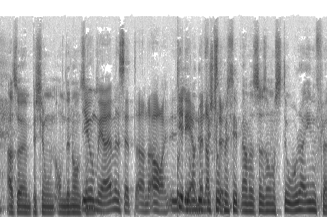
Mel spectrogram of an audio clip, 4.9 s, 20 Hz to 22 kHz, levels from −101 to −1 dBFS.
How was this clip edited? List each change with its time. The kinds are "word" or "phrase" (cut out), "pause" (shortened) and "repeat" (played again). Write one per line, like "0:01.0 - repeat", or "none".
0:02.7 - phrase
